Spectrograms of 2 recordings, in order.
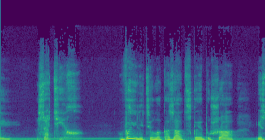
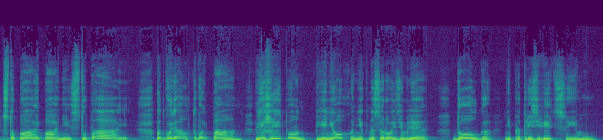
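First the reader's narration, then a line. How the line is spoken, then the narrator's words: Sobbing servant. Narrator (Russian): Зарыдал верный слуга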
